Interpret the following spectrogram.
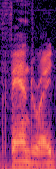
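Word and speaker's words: Phandroid: Okay, so the first story of the day from Fandroid, P-H-A-N-D-R-O-I-D, Fandroid, that's spelled that way.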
